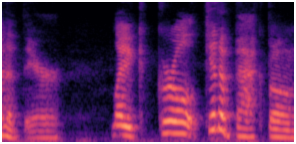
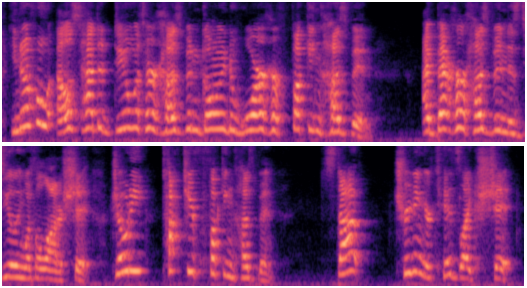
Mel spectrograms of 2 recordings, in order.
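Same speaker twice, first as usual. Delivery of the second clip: higher, fast, worked-up rant; heated rant; 6 semitones higher, 4 dB louder than usual. Real, not acted. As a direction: lay into her, getting fired up.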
